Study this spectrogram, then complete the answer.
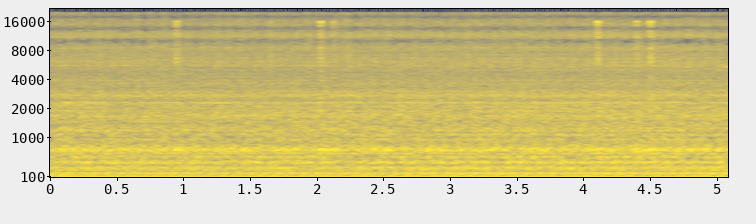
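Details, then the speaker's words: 2015 Chevy Silverado 6.2L direct-injection V8 idling with a live cylinder 5 misfire: slightly uneven, loping beat. Compression matches cylinder 3, plugs and coils ruled out; suspected lifter rising too high and holding the valve open. "okay start it up and let it idle cylinder five okay current misfire cycling up"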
